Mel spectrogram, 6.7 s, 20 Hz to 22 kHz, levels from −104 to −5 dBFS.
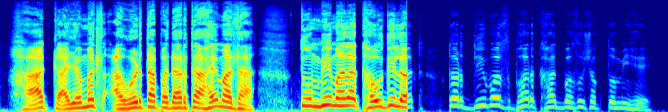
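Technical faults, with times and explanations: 4.07–6.69 s, one channel inverted: after "माझा तुम्ही मला खाऊ" the speech falls about 27 dB to a faint residue, likely from a polarity-reversed channel cancelling in mono, never the full silence of a dropout.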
